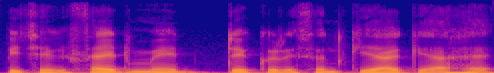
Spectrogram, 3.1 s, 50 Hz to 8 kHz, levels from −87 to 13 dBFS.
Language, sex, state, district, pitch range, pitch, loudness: Hindi, male, Jharkhand, Deoghar, 110-115 Hz, 115 Hz, -15 LUFS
